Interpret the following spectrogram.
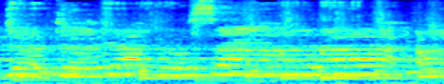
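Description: Music with singing voices, held notes moving from pitch to pitch.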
